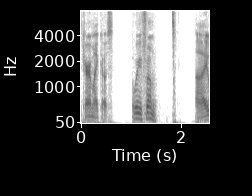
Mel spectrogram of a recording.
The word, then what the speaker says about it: Karamichos: show now you said it right it's caramikos where are you from i was born and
